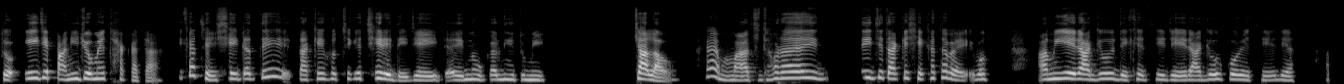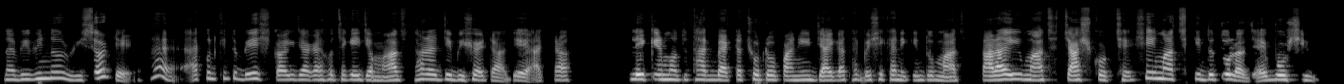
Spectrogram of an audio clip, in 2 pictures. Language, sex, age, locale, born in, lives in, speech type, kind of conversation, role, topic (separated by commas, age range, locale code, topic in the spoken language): Bengali, female, 40-44, bn-BD, Bangladesh, Finland, conversation, podcast, guest, শৈশবে প্রকৃতির মাঝে কাটানো কোনো স্মৃতি কি শেয়ার করতে পারবেন?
